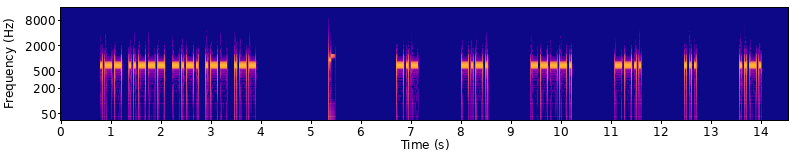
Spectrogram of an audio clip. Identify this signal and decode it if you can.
Morse code, heard as a keyed tone, about 25 wpm, spaced as for 12 wpm, 700 Hz. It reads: W2CWW KC9ZSF
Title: USA Call Signs - 6x Character Spacing - 25wpm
